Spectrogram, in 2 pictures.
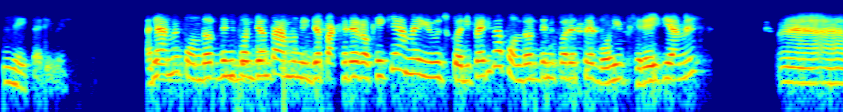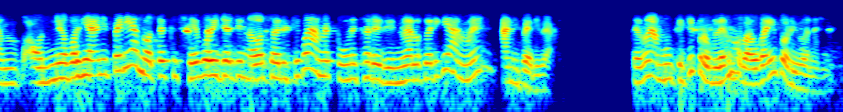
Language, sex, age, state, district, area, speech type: Odia, female, 45-60, Odisha, Balasore, rural, conversation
